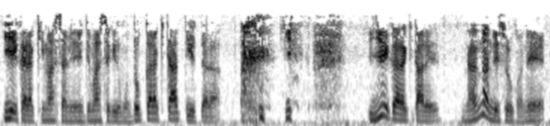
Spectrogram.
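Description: This fast-talking, animated podcast host has a mid-range voice, and the highs are cut off in the recording. Hosting solo and casually, he rambles with a fan's excitement and light self-mockery.

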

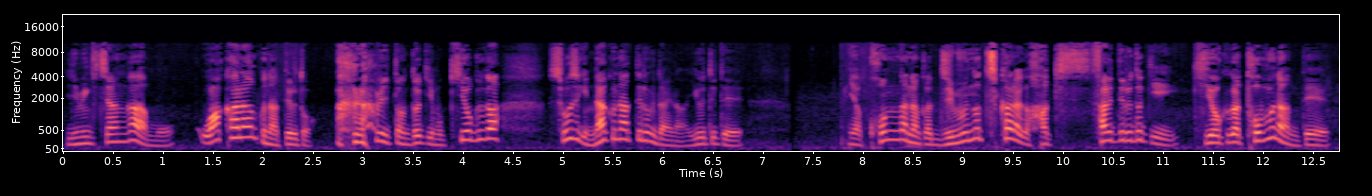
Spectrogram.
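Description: A man's voice: a little high, sing-song, moderate pace, husky, no room sound. A man hosting a podcast alone, chatting casually in a rambling, self-mocking and sleepy way. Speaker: podcast host. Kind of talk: casual solo podcast chat.

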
